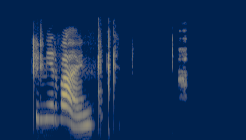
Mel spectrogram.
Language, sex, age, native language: Icelandic, female, 7, Icelandic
